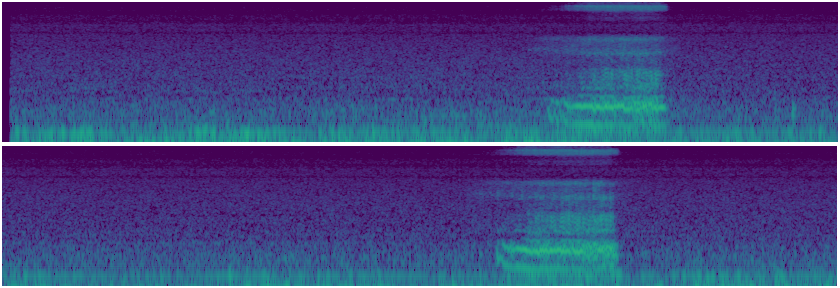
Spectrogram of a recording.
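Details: Sleeping Shiba Inu snoring very loudly, two long rasping snores about eight seconds apart, each a rough band lasting roughly a second, over steady low breathing and faint room hum.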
